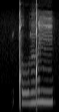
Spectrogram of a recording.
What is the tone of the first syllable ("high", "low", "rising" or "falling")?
high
